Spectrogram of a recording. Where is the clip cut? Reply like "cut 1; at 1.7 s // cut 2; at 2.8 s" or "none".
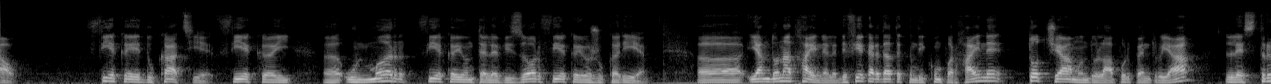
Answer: none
